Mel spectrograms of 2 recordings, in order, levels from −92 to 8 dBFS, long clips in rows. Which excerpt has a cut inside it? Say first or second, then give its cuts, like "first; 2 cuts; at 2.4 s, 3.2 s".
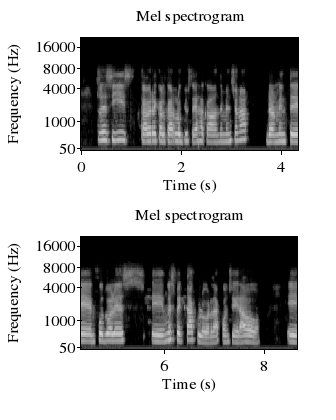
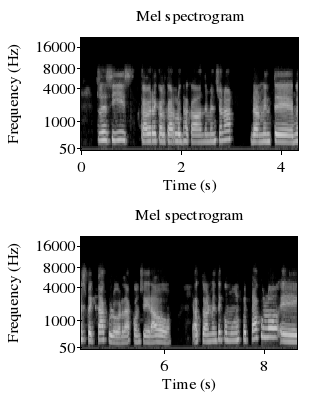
second; 3 cuts; at 2.0 s, 4.2 s, 6.6 s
